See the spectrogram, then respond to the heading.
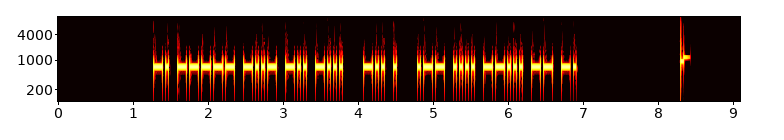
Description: Morse code, heard as a keyed tone, about 30 wpm, 700 Hz. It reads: N0XDB DE WH7MN
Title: USA Callsign DE Callsign - 5 Characters - 30wpm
